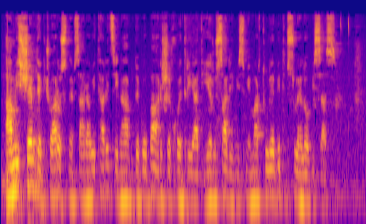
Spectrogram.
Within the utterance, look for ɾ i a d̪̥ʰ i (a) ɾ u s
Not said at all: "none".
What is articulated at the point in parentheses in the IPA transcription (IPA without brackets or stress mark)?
ɛ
